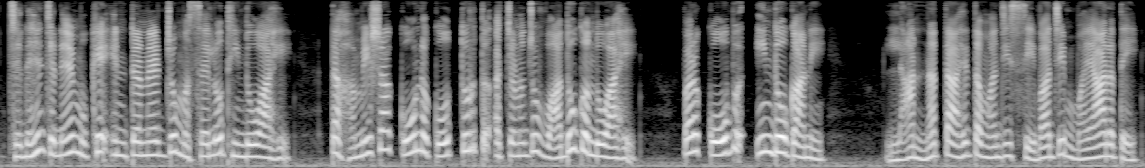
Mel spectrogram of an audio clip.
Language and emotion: Sindhi, disgusted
